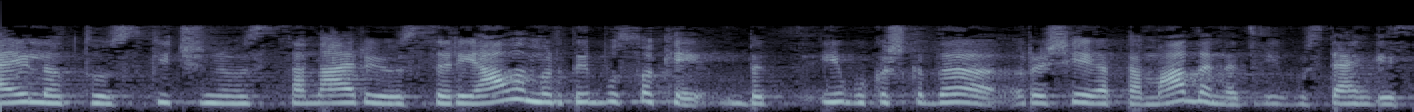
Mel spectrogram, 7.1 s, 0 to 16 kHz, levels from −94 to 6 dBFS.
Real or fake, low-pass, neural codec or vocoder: real; 7.2 kHz; none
